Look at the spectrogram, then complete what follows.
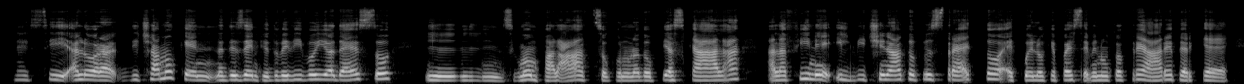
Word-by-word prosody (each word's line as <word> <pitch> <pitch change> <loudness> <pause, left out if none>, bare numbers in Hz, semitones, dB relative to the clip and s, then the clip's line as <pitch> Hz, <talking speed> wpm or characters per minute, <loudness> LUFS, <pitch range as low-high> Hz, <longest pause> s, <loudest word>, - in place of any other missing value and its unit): Eh, 210 0 -11
sì 210 0 -3
allora, 210 -3 +2
diciamo 220 +9 -2
che 205 - -1
n 195 -1 -3
ad 195 +1 -2
esempio 205 -3 +2
dove 205 +1 +2
vivo 220 +1 -1
io 230 0 +3
adesso 235 +5 +2 0.3
l 185 -3 +1
siccome 180 +6 -2
è - - +5
un 210 - -2
palazzo 190 +1 -1
con 180 0 -5
una 180 0 0
doppia 185 +2 0
scala, 200 +3 +1 0.3
alla 200 +1 +1
fine 230 +3 +2
il 215 -3 -4
vicinato 220 +2 0
più 235 +3 -3
stretto 230 +2 -1
è 190 -5 -2
quello 195 -1 -1
che 200 +1 -7
poi 205 +1 +1
s'è 205 - -4
venuto 195 +2 0
a 200 - -2
creare 215 -1 0
perché 185 -4 -1
205 Hz, 175 wpm, -23 LUFS, 190-220 Hz, 0.3 s, è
